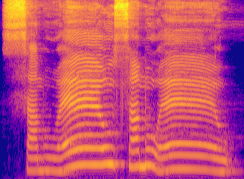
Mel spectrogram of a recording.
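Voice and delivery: distant, solemn calling voice; voice of God. Acted. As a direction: call out gently from afar. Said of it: "essa voz falou assim pra ele". (voz de Deus chamando)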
